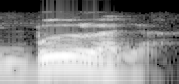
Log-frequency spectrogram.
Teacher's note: Tetapi begitu dia bertemu jadinya bel. Artinya fonem R berubah menjadi fonem L.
